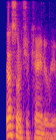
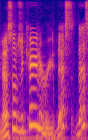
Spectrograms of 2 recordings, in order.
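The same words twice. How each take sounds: First: Said in the usual way. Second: High squeaky take on "chicanery"; mock squeaky. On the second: Real, not acted. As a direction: squeak out "That's some chicanery" in a silly voice. Repeats the phrase mockingly.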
